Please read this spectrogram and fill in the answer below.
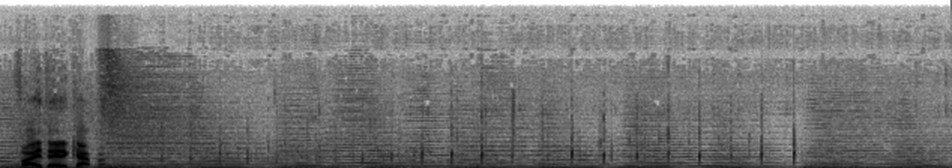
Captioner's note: applause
